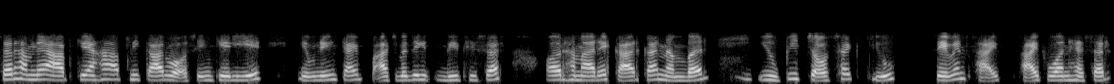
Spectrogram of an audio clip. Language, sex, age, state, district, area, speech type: Hindi, male, 30-45, Uttar Pradesh, Sonbhadra, rural, conversation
